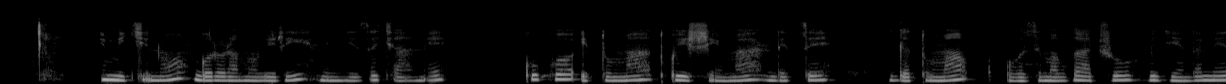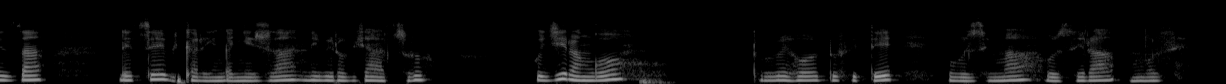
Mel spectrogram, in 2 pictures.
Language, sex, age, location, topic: Kinyarwanda, female, 25-35, Musanze, government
